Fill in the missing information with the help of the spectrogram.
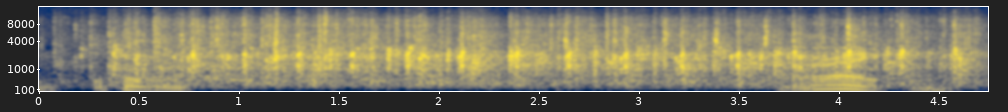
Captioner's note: audience applauding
